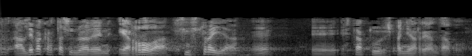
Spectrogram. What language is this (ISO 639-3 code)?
eus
